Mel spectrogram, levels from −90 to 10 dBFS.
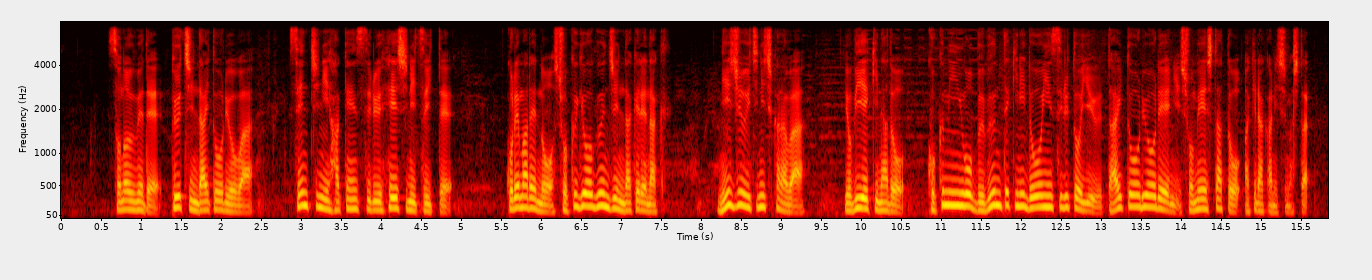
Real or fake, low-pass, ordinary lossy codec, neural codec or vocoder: real; 7.2 kHz; none; none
